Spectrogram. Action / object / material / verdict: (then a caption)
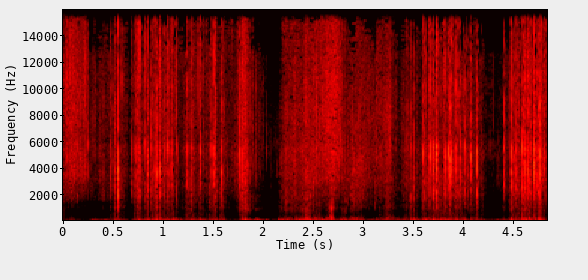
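scrape / porous foam sponge / foam / none. A fingertip with a short nail scratches across the surface of a yellow porous foam sponge. The result is a continuous, close-up rasping crackle with bright, tearing hiss over a low rumble, rising and falling in brief bursts with short quiet gaps.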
